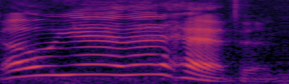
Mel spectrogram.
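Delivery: high, drawn-out "oh yeah" of remembering; mock surprised realization; sudden recollection. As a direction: act out a memory popping back.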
